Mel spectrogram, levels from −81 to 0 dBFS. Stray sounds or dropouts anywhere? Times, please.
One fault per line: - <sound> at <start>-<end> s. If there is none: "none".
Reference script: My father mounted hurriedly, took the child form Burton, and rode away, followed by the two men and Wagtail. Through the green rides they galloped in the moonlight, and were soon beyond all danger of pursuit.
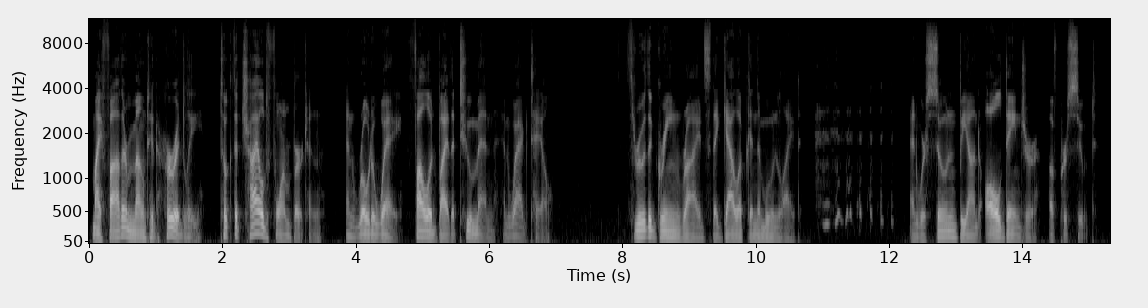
- laugh at 10.9-12.1 s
